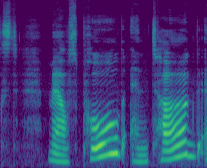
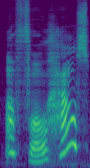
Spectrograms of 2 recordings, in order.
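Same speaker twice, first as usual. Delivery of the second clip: excited; 11 semitones higher than usual. Acted. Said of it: "Mole clapped".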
